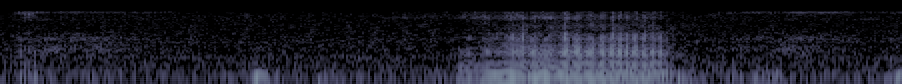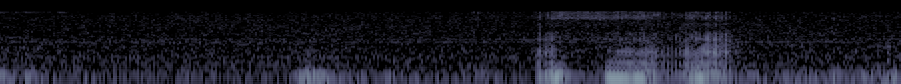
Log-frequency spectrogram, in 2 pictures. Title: Cat Snoring *Very Funny*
